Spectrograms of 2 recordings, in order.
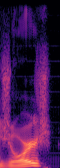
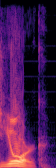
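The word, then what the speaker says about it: Jörg: He says I can pronounce it like York, like New York, but it's not 100% correct. I think I kept saying George, so I think it's Jorg.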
